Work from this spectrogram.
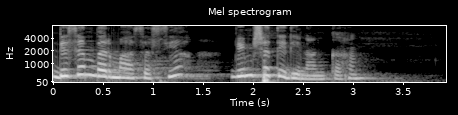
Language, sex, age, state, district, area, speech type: Sanskrit, female, 18-30, Karnataka, Dakshina Kannada, rural, spontaneous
